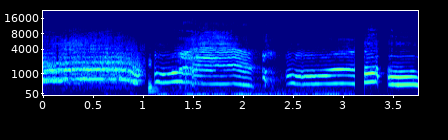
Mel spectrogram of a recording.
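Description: A small whimpering moan, like an infant fussing: four or five drawn-out, wavering cries in a row with short breaks between them, fairly loud, with no talking.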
